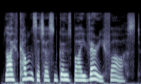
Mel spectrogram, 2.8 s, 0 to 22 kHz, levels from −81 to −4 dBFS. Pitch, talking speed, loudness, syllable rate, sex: 215 Hz, 190 wpm, -17 LUFS, 4.2 syllables/s, female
